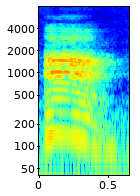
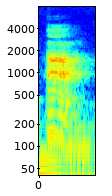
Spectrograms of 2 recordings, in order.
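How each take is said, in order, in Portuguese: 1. A vogal é prolongada. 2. A vogal dura só um instante. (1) "Se ela for longa, vai ter o som de A" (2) "Se ela for breve, vai ter o som de A"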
